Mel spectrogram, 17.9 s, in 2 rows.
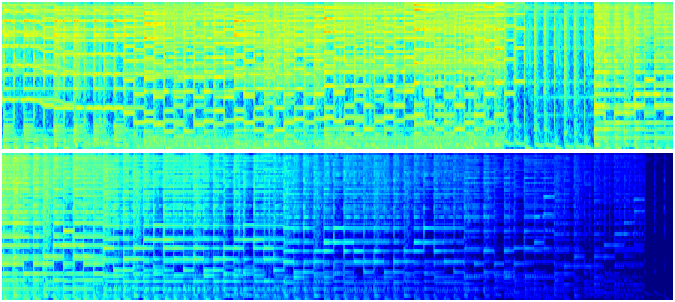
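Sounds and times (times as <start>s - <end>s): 
menacing beat: 0.0s - 11.9s.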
